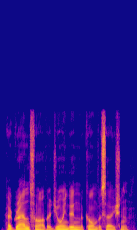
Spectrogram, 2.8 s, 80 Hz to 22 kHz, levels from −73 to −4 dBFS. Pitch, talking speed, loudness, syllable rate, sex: 95 Hz, 130 wpm, -15 LUFS, 5.2 syllables/s, male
